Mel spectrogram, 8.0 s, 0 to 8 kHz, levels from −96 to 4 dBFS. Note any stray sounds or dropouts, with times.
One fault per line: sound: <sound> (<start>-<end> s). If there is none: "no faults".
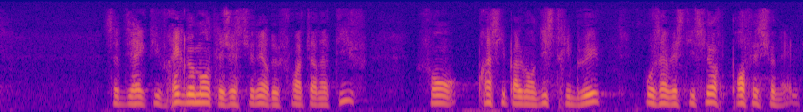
no faults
